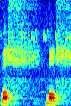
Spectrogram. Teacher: dari segi suara dia bersifat rokhwa, tekanannya ringan bahkan terkesan mengalir begitu saja. Tahunya ketika dia sukun, bos.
